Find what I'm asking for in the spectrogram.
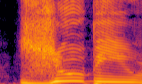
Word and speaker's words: Zuby: But Zuby rhymes with Loogie.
